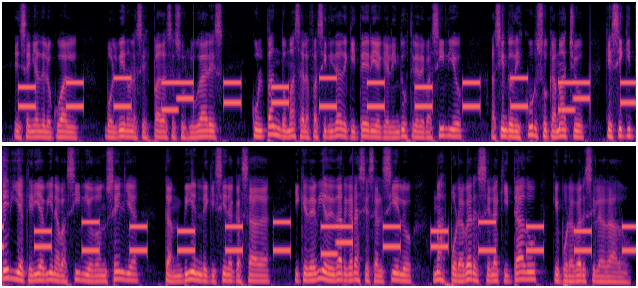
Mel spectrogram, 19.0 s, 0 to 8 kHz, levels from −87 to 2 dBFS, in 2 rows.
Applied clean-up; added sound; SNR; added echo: none; Telephone; 1 dB; none.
